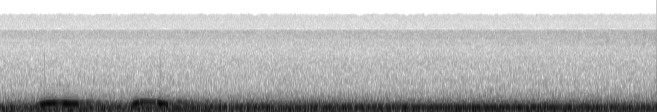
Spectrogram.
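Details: Owl giving two low, soft hoots in quick succession near the start, each a short arched note, followed by steady low rumble and a faint hum.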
